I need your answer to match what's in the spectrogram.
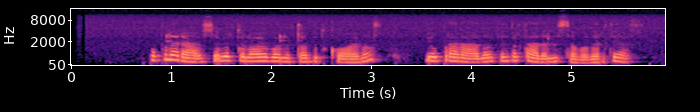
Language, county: Lithuanian, Vilnius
